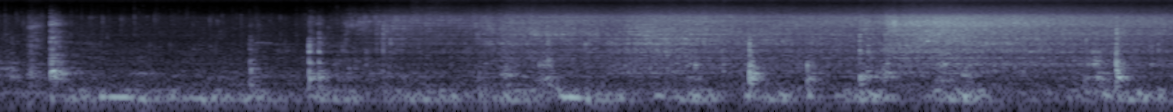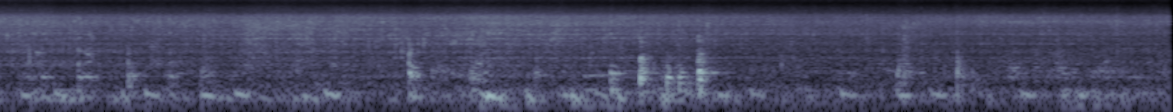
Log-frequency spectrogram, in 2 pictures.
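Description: A thickening kurhi is stirred in a pot, with steady scraping and bubbling sizzle throughout and no voices.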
